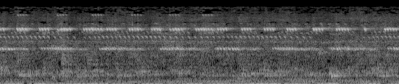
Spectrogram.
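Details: Crickets in a recording meant for driving off rats and tutoring songbirds: a high, rapid pulsed chirp repeats steadily about twice a second, while a second, lower trilling caller runs beneath it over a faint hiss.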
